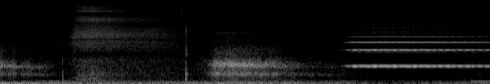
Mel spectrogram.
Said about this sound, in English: Um, I've let out this deep sigh and I shut my eyes. Mm-hmm and I just keep like breathing deeply.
